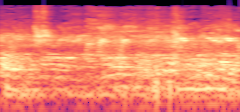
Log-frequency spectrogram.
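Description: Several caged songbirds chirping and calling at once, short overlapping calls, in the steady din of a crowded bird-market kiosk.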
